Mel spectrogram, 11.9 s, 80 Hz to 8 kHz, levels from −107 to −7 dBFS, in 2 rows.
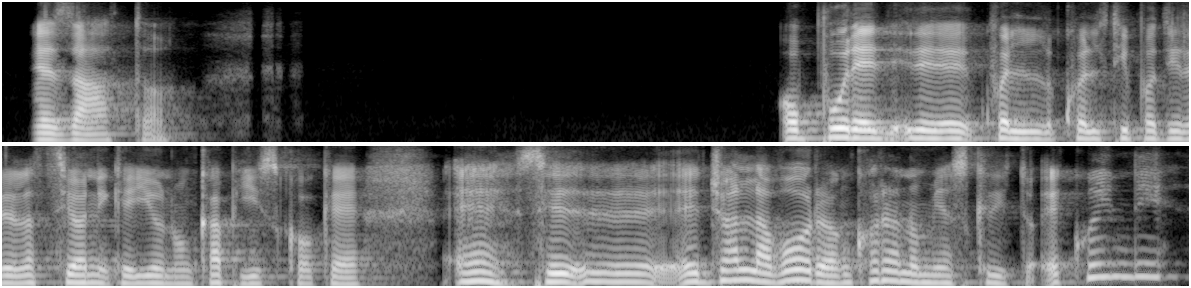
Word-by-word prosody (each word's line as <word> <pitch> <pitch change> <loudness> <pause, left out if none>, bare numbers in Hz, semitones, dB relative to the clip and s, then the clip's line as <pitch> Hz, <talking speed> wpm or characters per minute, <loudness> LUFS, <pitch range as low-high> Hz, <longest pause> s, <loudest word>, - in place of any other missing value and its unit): Esatto. 130 -2 -1 2.9
Oppure 170 0 +6
d - - -6
ehm, 160 -3 +2
quel 150 -3 +1
quel 155 -2 -2
tipo 165 0 -4
di 155 0 -3
relazioni 160 +1 0
che 155 - -4
io 150 +1 -1
non 140 -1 -7
capisco 145 -2 -4
che: 135 -1 -3 0.4
"Eh, 180 -2 0
se 175 -3 +2 0.5
ehm, - - -4
è 175 +2 +1
già 200 +4 -1
al 215 - +3
lavoro 195 0 +3
e - - +3
ancora 195 +6 -2
non 170 -3 -1
mi 160 - -2
ha 155 - -3
scritto"; 150 -1 -7
e 165 - -3
quindi? 280 +2 -7
160 Hz, 145 wpm, -23 LUFS, 150-180 Hz, 2.9 s, Oppure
